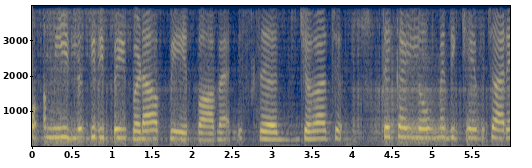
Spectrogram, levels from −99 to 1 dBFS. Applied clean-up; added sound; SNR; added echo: neural separator model SepFormer DNS4.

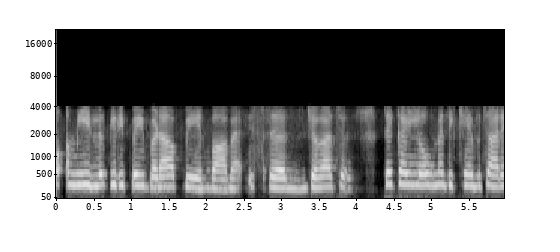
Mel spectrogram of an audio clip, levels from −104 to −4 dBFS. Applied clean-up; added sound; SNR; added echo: neural mask model Resemble Enhance denoiser.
